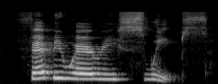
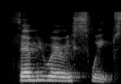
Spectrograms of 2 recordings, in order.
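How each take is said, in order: First: February sweeps stretched slow, high and loud; drawn-out emphasis. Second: Said in the usual way. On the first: Shown as a demonstration. Announcing the big sweeps month, slow and emphatic. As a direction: lean hard on February sweeps, slowly.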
